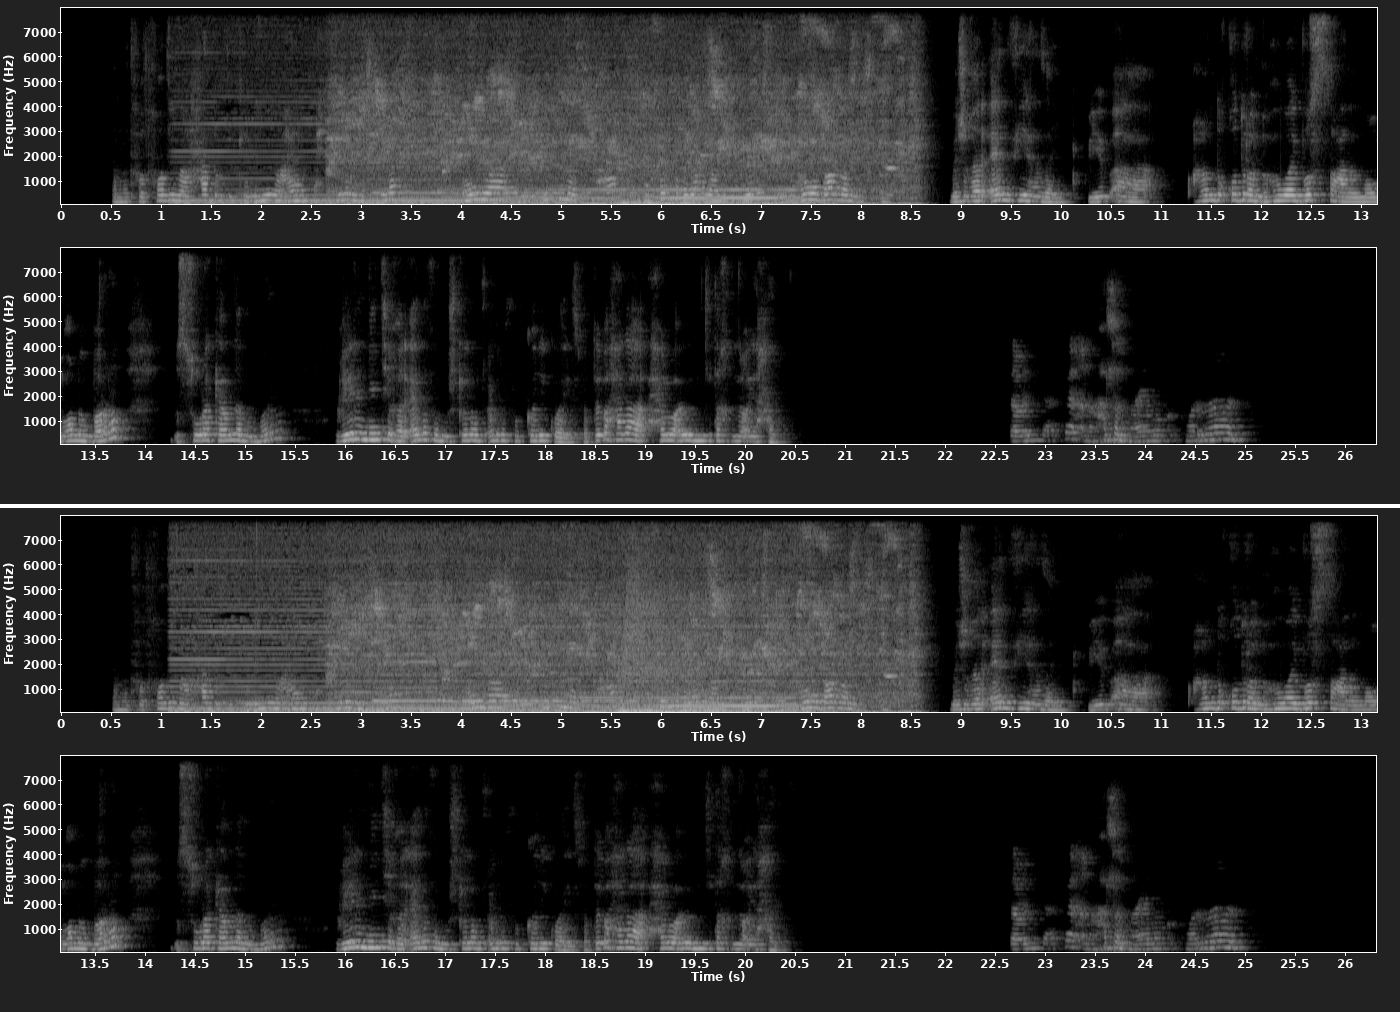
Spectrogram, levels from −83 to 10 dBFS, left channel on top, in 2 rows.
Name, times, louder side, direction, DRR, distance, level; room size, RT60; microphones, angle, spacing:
voice 1, 0.5-3.4 4.0-8.3 8.9-10.9 11.3-15.4 15.9-20.3, left 2 dB, 65° left, 2 dB, 0.5 m, -32 dB
sound 1, 1.1-7.5, right 3 dB, 85° right, 0.4 m, -28 dB
sound 2, 2.6-8.6, right 1 dB, 15° right, 0.7 m, -31 dB
voice 2, 22.7-25.0, left 1 dB, 20° left, -1 dB, 0.8 m, -42 dB
3.3 x 2.4 x 3.8 m, 0.42 s
head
